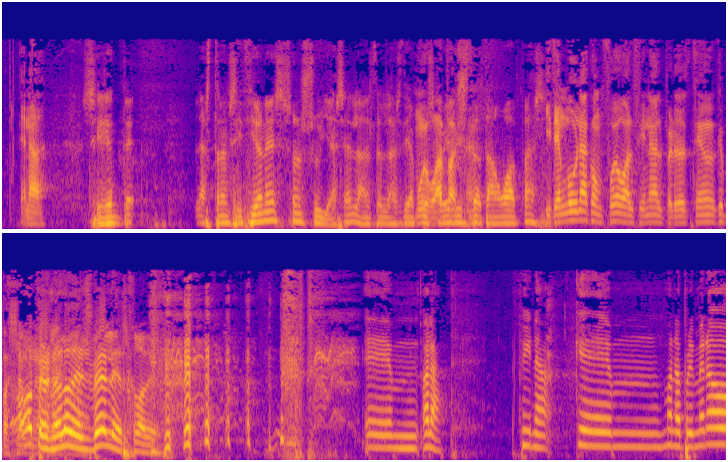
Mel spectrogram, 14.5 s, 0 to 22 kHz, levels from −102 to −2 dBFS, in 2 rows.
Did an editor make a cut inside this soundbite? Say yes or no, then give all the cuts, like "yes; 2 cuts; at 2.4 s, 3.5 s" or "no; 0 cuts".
no; 0 cuts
